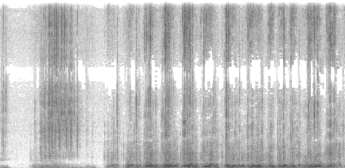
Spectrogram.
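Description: Fingernails scratch fast and hard across an orange coarse-weave fabric sofa cushion. After a brief quiet start, a dry, rough scraping builds into rapid, uneven strokes. The sound has a dense low-mid rasp and short, non-ringing decays.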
